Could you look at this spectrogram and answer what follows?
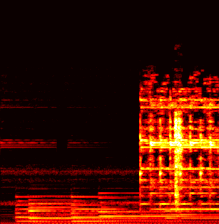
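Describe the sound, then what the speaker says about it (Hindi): A phone ringtone for an incoming video call plays loudly and alone, a steady repeating electronic melody that shifts to a brighter, higher phrase partway through. "कॉल आ रहा है"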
